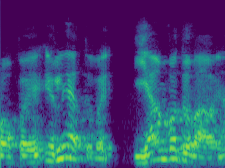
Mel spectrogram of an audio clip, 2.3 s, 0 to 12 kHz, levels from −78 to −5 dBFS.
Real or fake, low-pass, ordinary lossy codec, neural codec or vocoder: fake; 10.8 kHz; AAC, 48 kbps; vocoder, 48 kHz, 128 mel bands, Vocos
